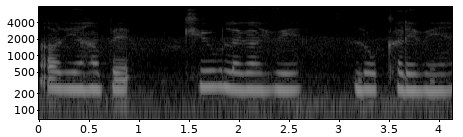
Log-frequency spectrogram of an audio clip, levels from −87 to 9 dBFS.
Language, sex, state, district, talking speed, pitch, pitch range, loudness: Hindi, male, Uttar Pradesh, Gorakhpur, 145 wpm, 240 Hz, 230-245 Hz, -45 LUFS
